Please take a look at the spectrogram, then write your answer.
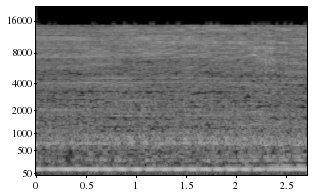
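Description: Steady electric motor hum and grinding whir from a Chef'sChoice 120 Diamond Hone electric knife sharpener as a knife blade is drawn through one slot, continuous and close with no talk.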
